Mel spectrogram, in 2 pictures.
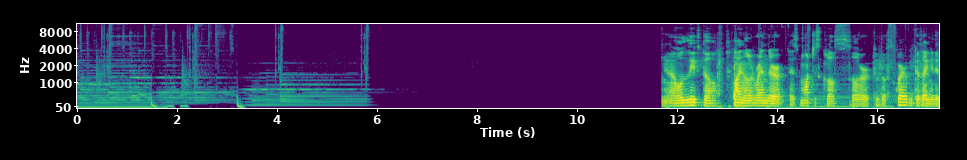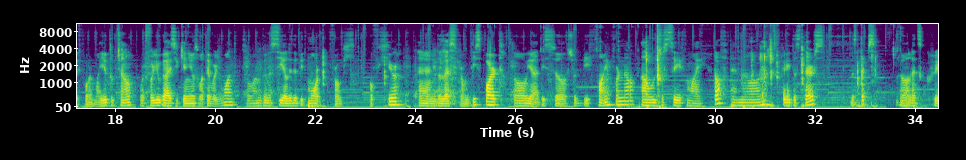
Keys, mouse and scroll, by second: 0.1 click, 1.2 click, 1.4 click, 2.4 click, 2.6 click, 3.1 click, 3.8 right click, 4.4 click, 5.1 shift+d, 5.2 shift+d, 6.9 click, 7.3 F10, 7.8 click, 8.1 click, 8.9 middle click, 9.8 right click, 10.0 middle click, 10.2 right click, 10.2 middle click, 10.8 click, 10.9 click, 22.0 F3, 23.3 F3, 26.6 click, 27.6 click, 28.0 click, 28.6 ctrl+s, 30.6-31.6 typing, 31.7 F3, 32.8 F3.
